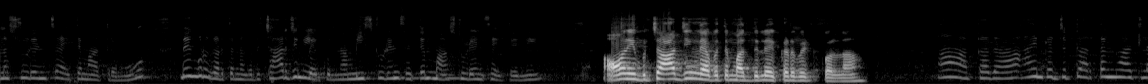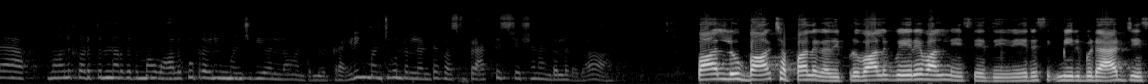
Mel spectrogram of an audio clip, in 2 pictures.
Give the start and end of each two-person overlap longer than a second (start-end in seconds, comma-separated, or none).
6.2-8.0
